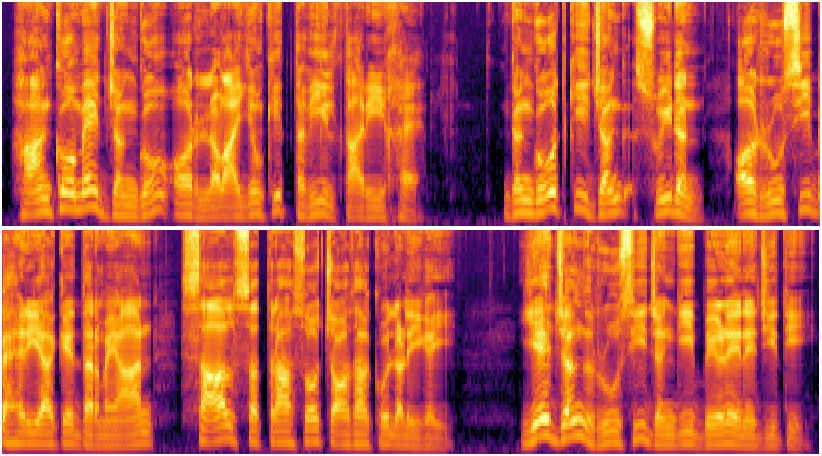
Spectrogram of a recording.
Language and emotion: Urdu, neutral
